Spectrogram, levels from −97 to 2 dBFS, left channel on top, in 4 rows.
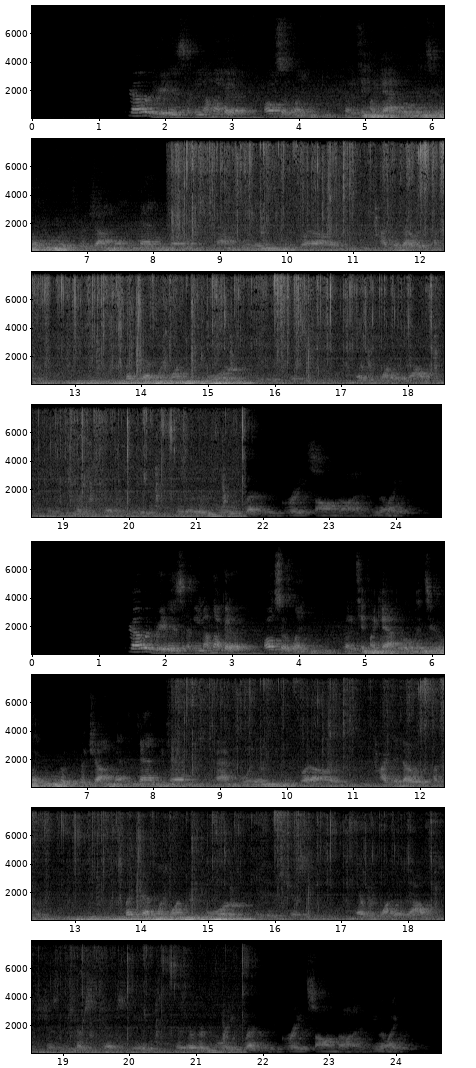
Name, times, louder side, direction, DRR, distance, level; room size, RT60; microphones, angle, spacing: voice 1, 1.5-3.2 3.5-4.1 4.7-9.7 10.2-11.1 11.4-12.7 13.7-16.6 17.2-24.0, right 2 dB, 75° right, 1 dB, 6.9 m, -57 dB
Thunder, 2.0-15.7, left 1 dB, 85° left, 2.7 m, -48 dB
sound 1, 8.2-21.8, left 14 dB, 50° left, 0.8 m, -45 dB
24.0 x 19.5 x 6.7 m, 0.84 s
head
